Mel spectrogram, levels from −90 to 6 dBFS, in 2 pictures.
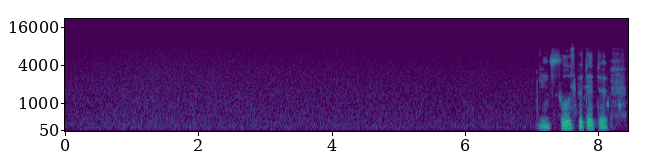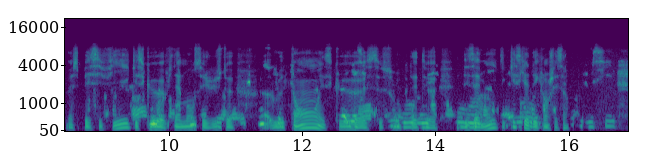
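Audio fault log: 7.59–11.19 s and 12.84–15.66 s, echo leak: A second copy of the speech trails the original by about 275 ms. It is fairly strong in the first stretch, around 5 dB below the direct speech, and weaker in the second, around 10 dB down. The likely cause is a far end playing the call over a loudspeaker whose echo canceller let part of the microphone pickup through. That residue returns as a delayed, doubled voice.
9.23–16.33 s, speech suppressed in double talk: While both sides are active, the talker's level sinks repeatedly and in places drops out in fragments, at its deepest by roughly 30 dB, adding up to about five seconds of affected speech. This is likely an echo canceller that could not tell the local talker from loudspeaker echo during overlapping speech and attenuated everything at once.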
